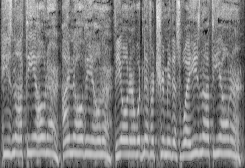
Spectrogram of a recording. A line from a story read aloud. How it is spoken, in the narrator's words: This sets the guy off even more, and he starts screaming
